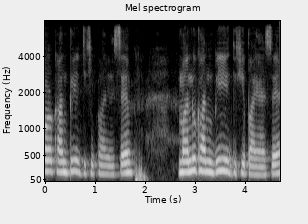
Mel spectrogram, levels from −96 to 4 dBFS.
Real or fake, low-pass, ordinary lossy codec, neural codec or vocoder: fake; 7.2 kHz; none; codec, 24 kHz, 3 kbps, HILCodec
